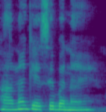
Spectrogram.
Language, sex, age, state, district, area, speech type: Hindi, female, 45-60, Madhya Pradesh, Bhopal, urban, read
